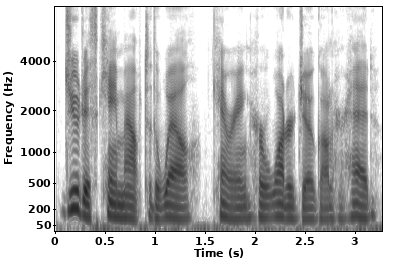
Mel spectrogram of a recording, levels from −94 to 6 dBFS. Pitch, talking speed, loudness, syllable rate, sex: 120 Hz, 240 wpm, -19 LUFS, 5.3 syllables/s, female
